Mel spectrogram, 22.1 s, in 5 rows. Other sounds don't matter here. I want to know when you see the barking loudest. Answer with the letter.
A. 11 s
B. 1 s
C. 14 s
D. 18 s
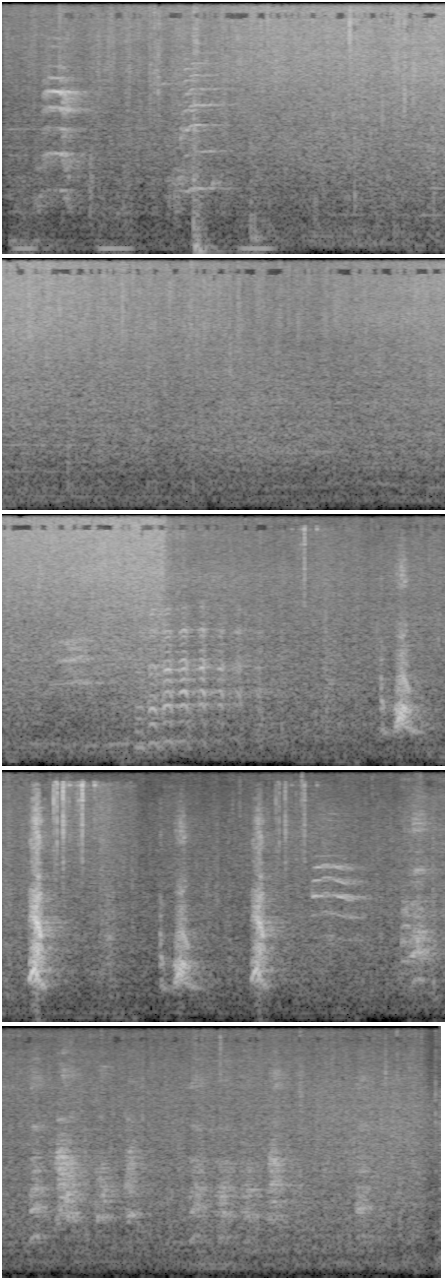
C.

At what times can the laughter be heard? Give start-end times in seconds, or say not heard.
10.1-11.7.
